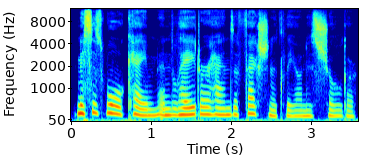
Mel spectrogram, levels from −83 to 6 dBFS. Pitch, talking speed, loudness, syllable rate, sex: 195 Hz, 185 wpm, -19 LUFS, 5.1 syllables/s, female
